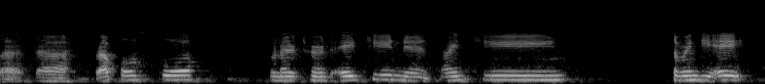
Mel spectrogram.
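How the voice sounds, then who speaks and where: A woman speaks very slowly in a medium pitch, her voice somewhat breathy. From Wyoming, Wind River Reservation (Northern Arapaho). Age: 60s. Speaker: interviewee. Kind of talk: interview. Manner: hesitant, with many fillers.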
